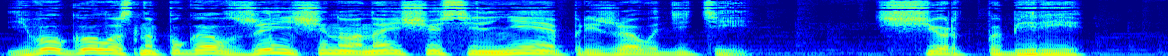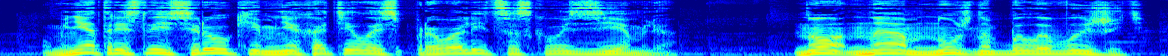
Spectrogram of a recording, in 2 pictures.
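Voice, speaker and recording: A man narrating a tense first-person story in an expressive reading voice. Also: on the high side, moderate pace, dry recording. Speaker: audiobook narrator. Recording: dry close mic with faint music.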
